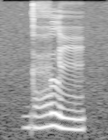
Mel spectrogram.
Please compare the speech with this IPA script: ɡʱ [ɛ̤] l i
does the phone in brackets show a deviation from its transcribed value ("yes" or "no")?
no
